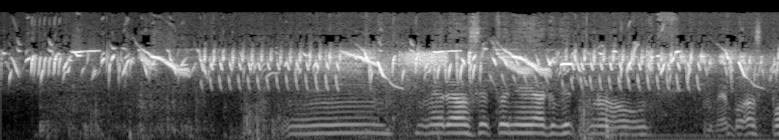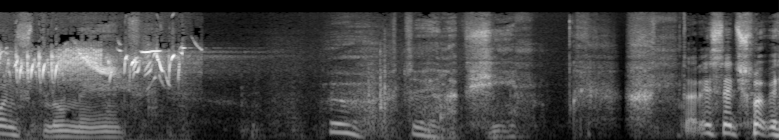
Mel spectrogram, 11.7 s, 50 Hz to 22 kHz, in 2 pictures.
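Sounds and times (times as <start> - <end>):
gentle morning birdsong with chirps and trills: 0.0 - 7.8
soft sustained bird warbling note: 1.9 - 7.4
speech: 2.2 - 6.9, 8.3 - 9.9, 11.0 - 11.6.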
